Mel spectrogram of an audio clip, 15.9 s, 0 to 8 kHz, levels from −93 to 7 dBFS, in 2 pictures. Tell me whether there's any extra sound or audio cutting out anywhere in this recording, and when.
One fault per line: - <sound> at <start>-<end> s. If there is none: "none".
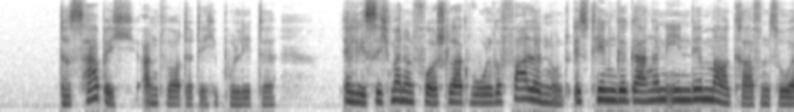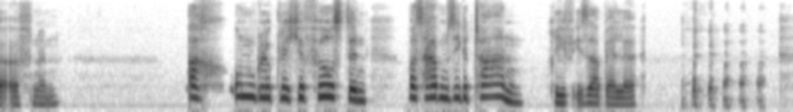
- laugh at 14.8-15.6 s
